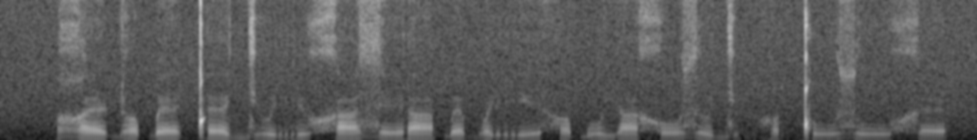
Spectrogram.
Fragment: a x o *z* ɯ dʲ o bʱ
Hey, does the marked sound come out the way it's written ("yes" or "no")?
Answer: yes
